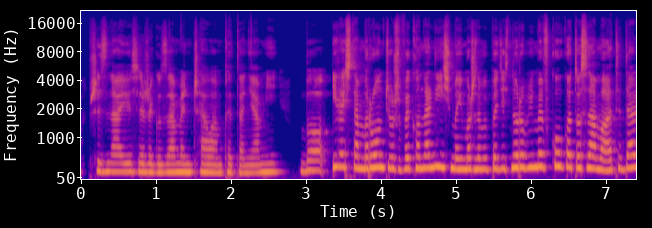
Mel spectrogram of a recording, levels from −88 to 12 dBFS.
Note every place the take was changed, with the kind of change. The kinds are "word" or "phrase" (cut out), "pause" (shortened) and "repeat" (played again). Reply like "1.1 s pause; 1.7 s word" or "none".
none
